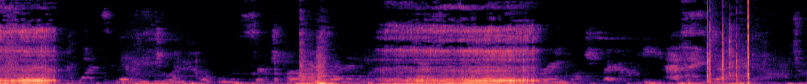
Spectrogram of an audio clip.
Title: My dad is snoring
